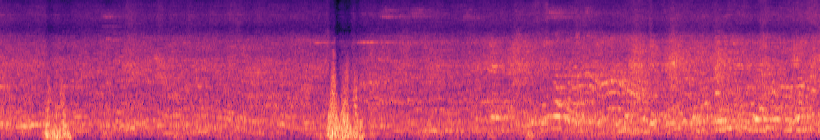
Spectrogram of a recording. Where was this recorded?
in a subway station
